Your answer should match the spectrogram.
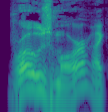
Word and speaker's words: Brosmer: And it's pronounced Brosmer. I don't have a huge issue for people saying Brosmer. Max Brosmer is in for J.J.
